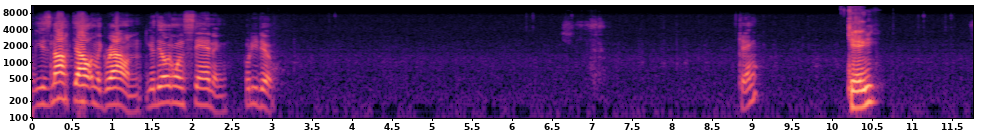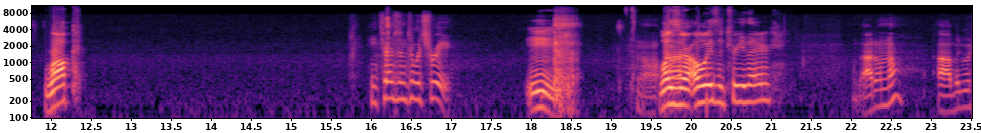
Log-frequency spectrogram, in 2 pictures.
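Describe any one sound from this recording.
A young man talks casually into a close microphone, in bursts with pauses.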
